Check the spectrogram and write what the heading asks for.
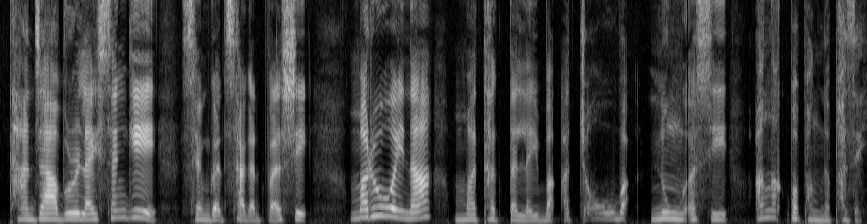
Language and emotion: Manipuri, surprised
